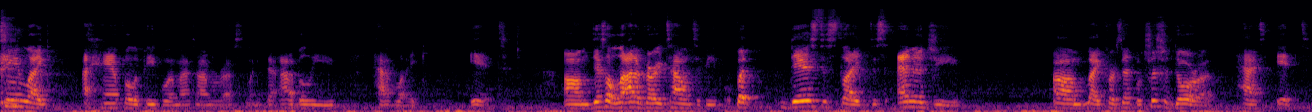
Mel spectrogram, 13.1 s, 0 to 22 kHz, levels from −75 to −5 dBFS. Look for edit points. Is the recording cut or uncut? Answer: cut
